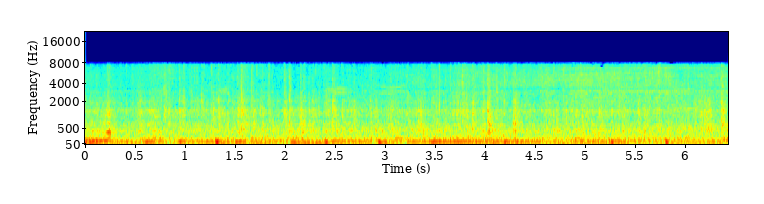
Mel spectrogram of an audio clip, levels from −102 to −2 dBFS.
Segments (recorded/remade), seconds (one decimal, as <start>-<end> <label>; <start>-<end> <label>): 0.0-0.7 remade; 0.7-6.4 recorded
